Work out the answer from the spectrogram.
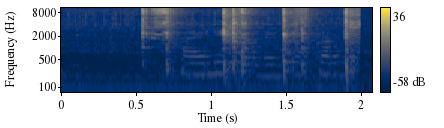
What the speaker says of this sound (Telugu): సో ఇట్లాగా రైస్ మొత్తం వేసేసుకొని మిక్స్ చేసుకోవాలి.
